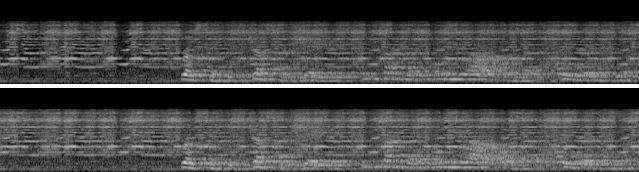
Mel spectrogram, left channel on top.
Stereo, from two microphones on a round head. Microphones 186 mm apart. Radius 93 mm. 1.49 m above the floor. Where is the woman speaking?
15° left (ahead or behind), 1.4 m; by 6.3 s 30° right (ahead or behind), 7.5 m.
